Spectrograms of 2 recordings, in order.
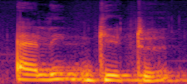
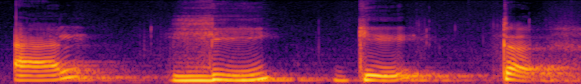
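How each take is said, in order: First: Said in the usual way. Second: एल, ली, गे, टर with a pause after each; teacher sounding out एल, ली, गे, टर; syllable by syllable. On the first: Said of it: "four syllable word है". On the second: Shown as a demonstration. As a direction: split it into four: एल — ली — गे — टर. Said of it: "separate the syllables".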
